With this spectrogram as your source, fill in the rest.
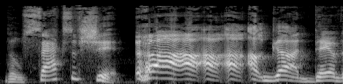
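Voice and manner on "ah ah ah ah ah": loud cackling laugh at his own joke; real laughter. Real, not acted. Host laughing at his own insult, loud cackle. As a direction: break into loud laughing bursts. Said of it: "that was funny".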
